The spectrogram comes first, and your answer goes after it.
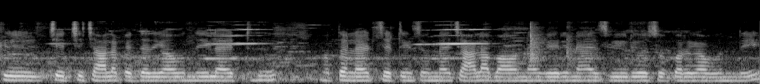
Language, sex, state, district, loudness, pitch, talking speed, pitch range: Telugu, female, Andhra Pradesh, Chittoor, -16 LUFS, 180 Hz, 140 wpm, 180-185 Hz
